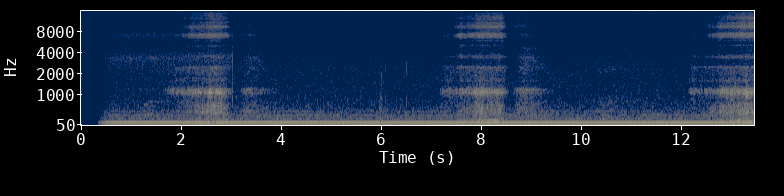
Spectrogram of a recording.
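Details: Mild snoring: three rough snores about five seconds apart, roughly 12 a minute, over a steady low hum of room noise.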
